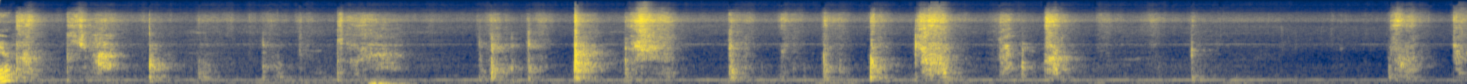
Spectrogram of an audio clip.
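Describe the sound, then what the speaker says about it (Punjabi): Wheat flour is roasted in a pan while being stirred continuously for sweet flour pinni, producing repeated scraping and rubbing strokes of a spoon against the pan, close by, with a faint low hum and some quiet speech. "ਲਗਾਤਾਰ ਹਿਲਾਉਂਦੇ ਹੋਏ ਇਦਾਂ ਆਪਾਂ ਭੁੰਨੇ ਜਾਣਾ"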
